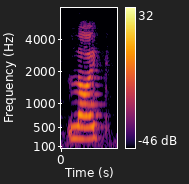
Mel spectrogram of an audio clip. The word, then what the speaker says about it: like: The magic E is silent and it's turning my short I into the long I sound. L-I-K. I like food.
